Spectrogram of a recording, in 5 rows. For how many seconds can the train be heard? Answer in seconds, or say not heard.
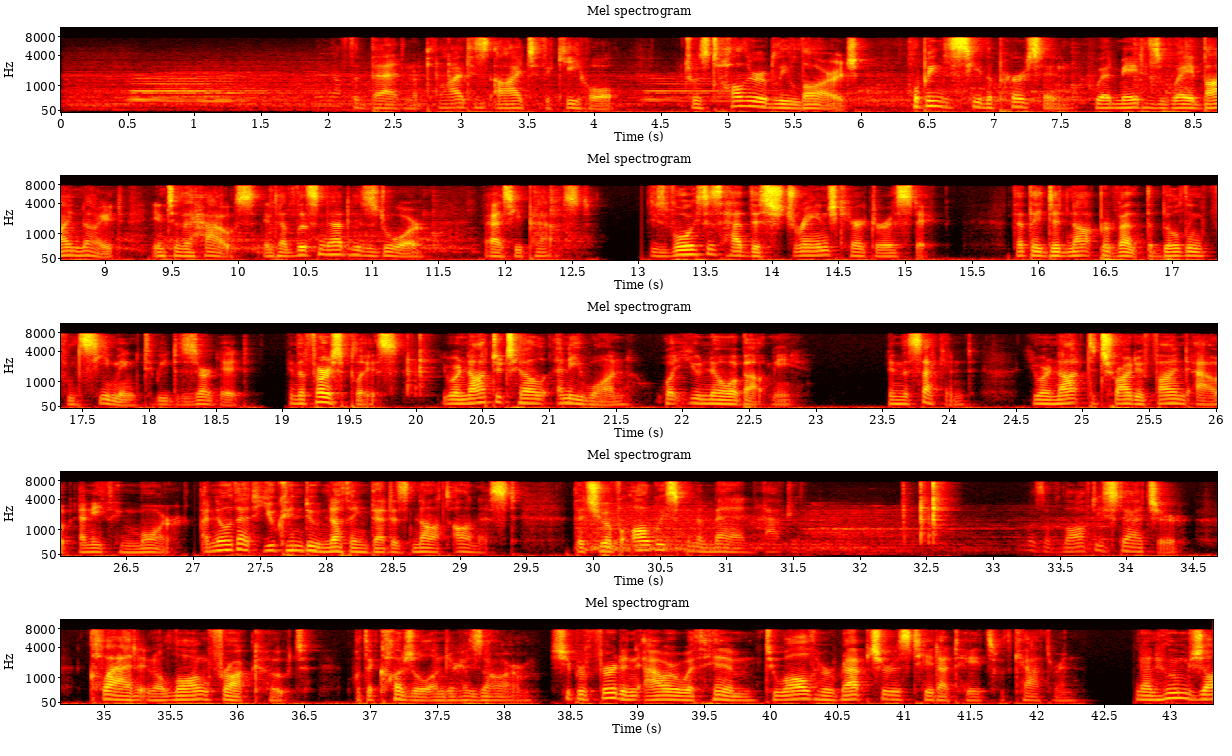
11 s.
